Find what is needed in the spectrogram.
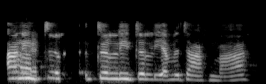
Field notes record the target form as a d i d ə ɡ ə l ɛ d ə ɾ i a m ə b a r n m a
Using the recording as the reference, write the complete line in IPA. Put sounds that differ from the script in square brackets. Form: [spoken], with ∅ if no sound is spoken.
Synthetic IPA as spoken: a [n] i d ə [d] ə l [i] d ə [l] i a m ə [d] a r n m a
